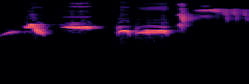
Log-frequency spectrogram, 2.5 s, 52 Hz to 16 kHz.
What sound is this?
Turdus merula 31
Morning song of a common blackbird, one bird, one recording, with a H4, denoising with Audacity.
bird, blackbird, field-recording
